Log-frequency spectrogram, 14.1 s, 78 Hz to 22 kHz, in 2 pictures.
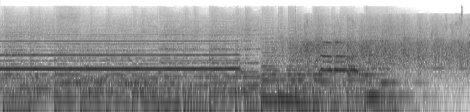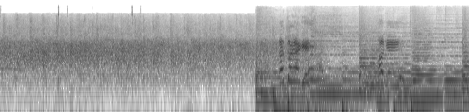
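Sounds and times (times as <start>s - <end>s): song music: 0.0s - 6.6s, 10.7s - 14.0s
applause: 4.0s - 12.0s.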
